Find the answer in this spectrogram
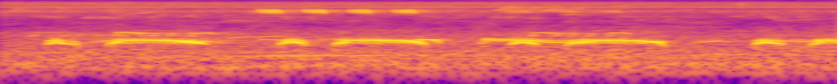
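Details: Spotted dove kept as a decoy bird calling outdoors: quick double coos leading into a sustained mellow hoot, the phrase repeated twice, with a short series of high ticking notes from another bird.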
